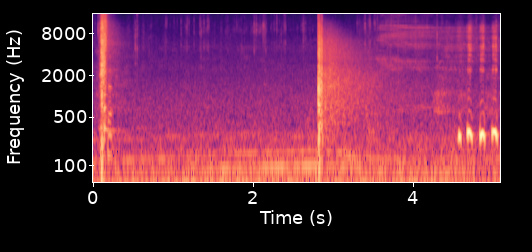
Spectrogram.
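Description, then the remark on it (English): A neighbor's dog barks, four quick barks close together near the end, following two sharp, loud cracks over quiet outdoor ambience. “Hey, my neighbor's dog is starting to bark.”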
